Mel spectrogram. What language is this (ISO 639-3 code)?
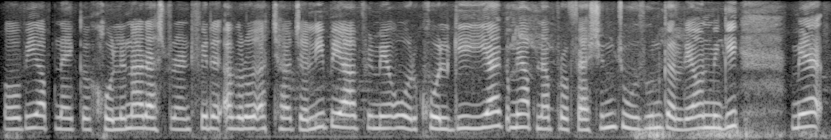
doi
